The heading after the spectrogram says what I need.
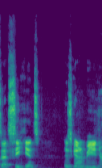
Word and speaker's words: secant: ratio which is going to be secant we pronounce that secant is going to read the reciprocal of cosines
